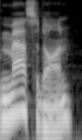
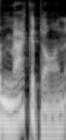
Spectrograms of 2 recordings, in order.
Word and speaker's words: Macedon: that's Egypt then we have Macedon uh or macadon as this game pronounces it uh here's Italy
